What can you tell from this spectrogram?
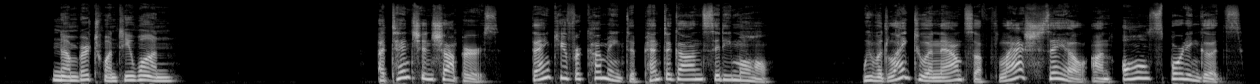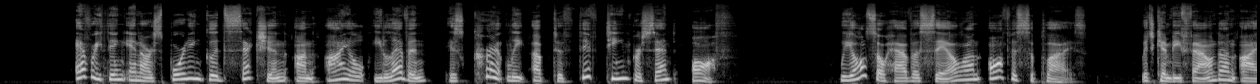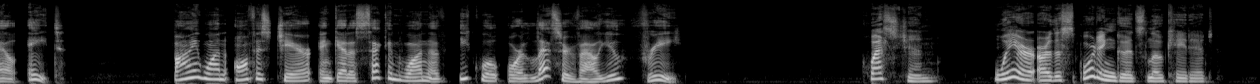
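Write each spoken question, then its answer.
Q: Where are the sporting goods located?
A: On aisle 11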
